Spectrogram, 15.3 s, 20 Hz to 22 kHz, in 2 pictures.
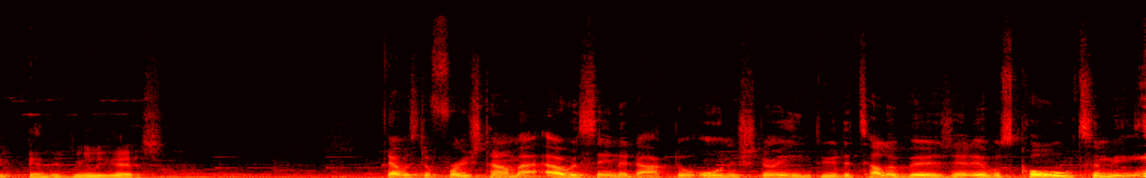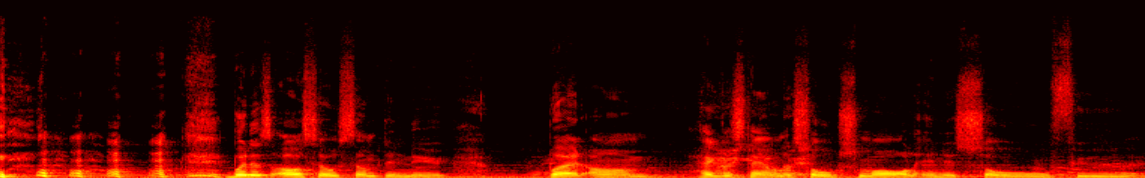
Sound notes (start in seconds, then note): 7.6 laughs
